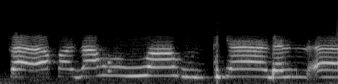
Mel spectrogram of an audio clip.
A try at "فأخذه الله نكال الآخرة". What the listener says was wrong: افتح النون كويس جيدا مشان نسمعها.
